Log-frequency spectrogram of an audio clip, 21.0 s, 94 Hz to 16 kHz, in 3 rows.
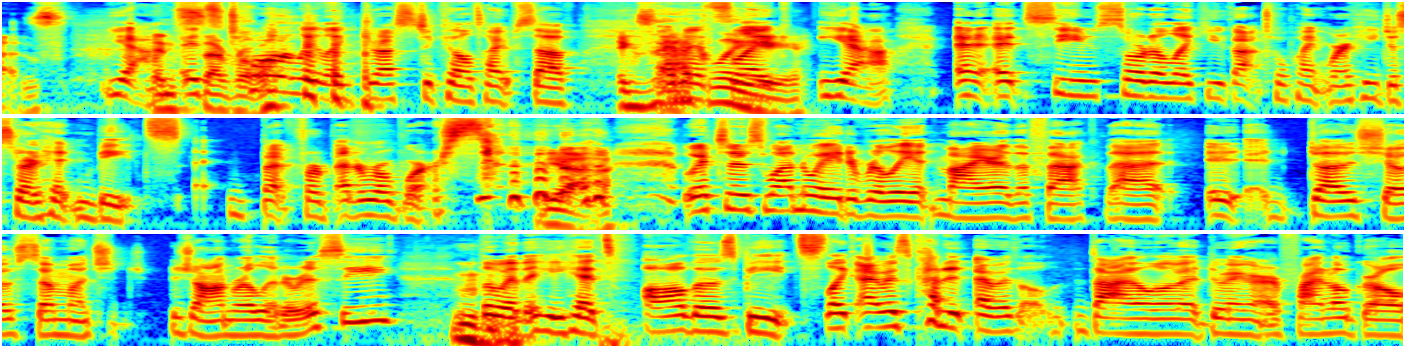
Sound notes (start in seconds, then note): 9.6 laughs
